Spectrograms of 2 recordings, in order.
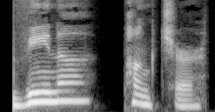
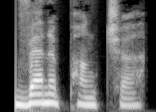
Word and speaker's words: venipuncture: venipuncture Now, read the syllables of British pronunciation shown on the screen naturally. ven ih punk chuh venipuncture ven ih punk chuh venipuncture Stress punk and keep cher light.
